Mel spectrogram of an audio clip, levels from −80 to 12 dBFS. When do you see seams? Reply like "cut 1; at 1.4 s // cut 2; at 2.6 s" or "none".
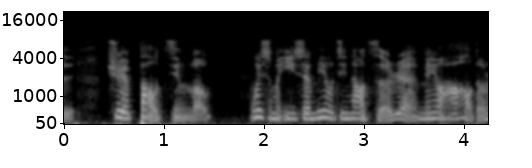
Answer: cut 1; at 1.9 s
